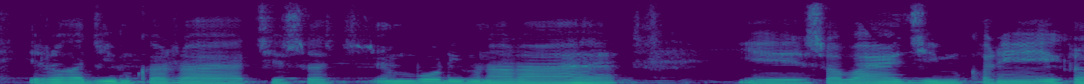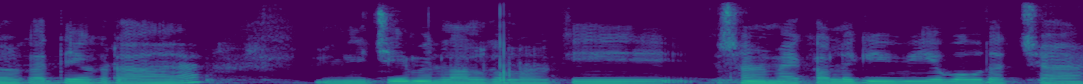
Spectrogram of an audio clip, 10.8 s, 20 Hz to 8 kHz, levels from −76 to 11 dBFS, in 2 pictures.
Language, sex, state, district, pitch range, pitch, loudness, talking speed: Hindi, male, Bihar, Madhepura, 155-160 Hz, 155 Hz, -32 LUFS, 200 wpm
